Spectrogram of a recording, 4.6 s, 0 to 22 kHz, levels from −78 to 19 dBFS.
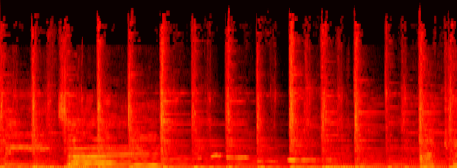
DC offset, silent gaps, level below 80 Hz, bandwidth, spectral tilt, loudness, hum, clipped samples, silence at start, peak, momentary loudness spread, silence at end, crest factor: under 0.1%; none; -64 dBFS; over 20 kHz; -3 dB/octave; -23 LUFS; none; under 0.1%; 0 s; -2 dBFS; 8 LU; 0 s; 22 dB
